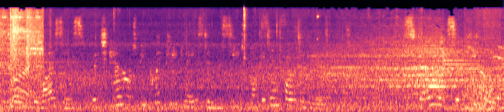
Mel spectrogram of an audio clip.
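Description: Indistinct voices over a steady low rumble of noise.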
